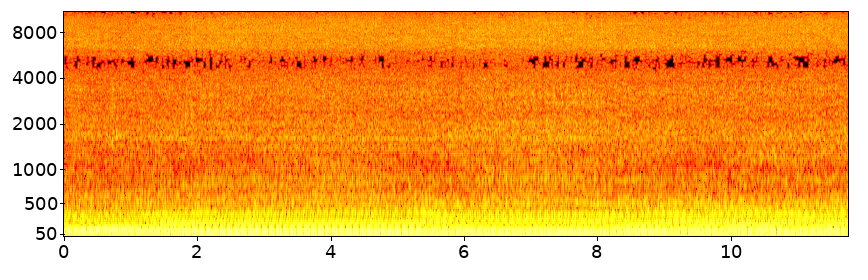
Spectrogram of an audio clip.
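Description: Infiniti G35's VQ35DE V6, freshly fitted with a Rev9 single-turbo kit, idling steadily on its first run after the install, with no revving.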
